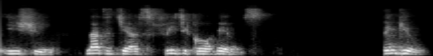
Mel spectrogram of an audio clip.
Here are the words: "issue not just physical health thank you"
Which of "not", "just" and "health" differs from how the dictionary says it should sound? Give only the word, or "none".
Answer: health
